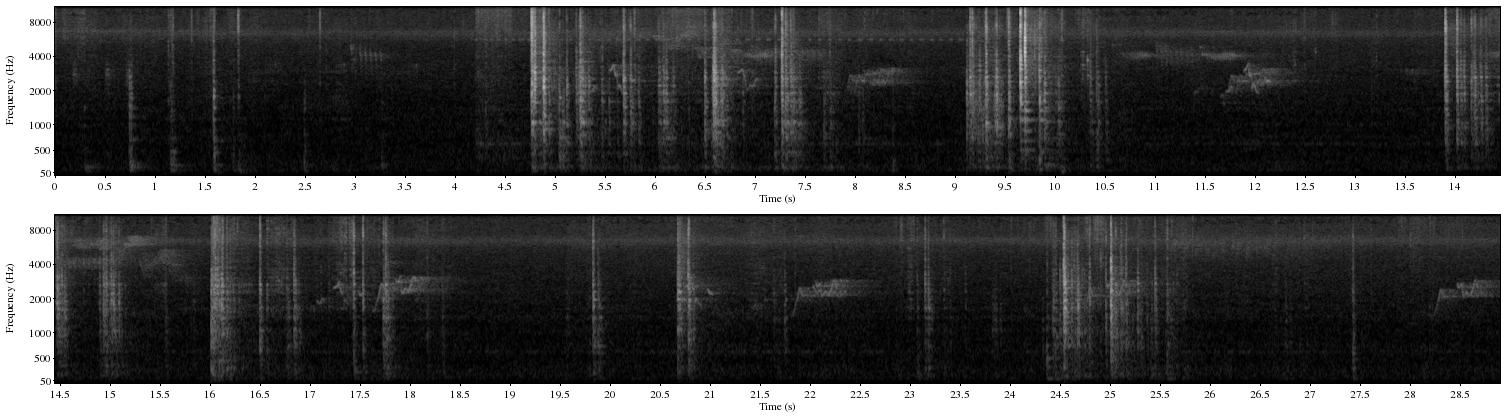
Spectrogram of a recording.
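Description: Bamboo poles knocking and clattering in bursts of rapid sharp clicks as they are handled and fitted into a hut frame, over a steady high insect drone with a few short bird chirps.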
